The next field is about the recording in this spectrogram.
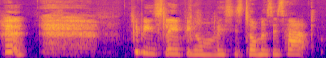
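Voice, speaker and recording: A woman reading a picture book aloud to children, expressive, with asides to the listeners and hushed tones for effect. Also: high voice, slow pace. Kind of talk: animated read-aloud with asides to young listeners.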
